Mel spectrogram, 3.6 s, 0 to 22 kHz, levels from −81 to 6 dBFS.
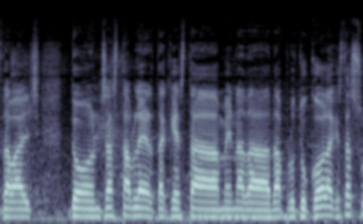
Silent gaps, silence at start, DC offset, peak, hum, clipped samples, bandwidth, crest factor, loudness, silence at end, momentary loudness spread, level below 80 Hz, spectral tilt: none; 0 s; under 0.1%; 0 dBFS; none; under 0.1%; 12.5 kHz; 12 dB; -13 LUFS; 0 s; 5 LU; -42 dBFS; -6 dB/octave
